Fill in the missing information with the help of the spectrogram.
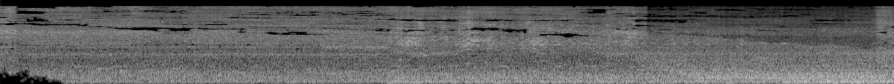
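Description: Loud, steady machine hiss and rumble of air-powered shop tools: a pneumatic disc sander working a wood-veneer trim panel, the sound shifting about four seconds in.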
